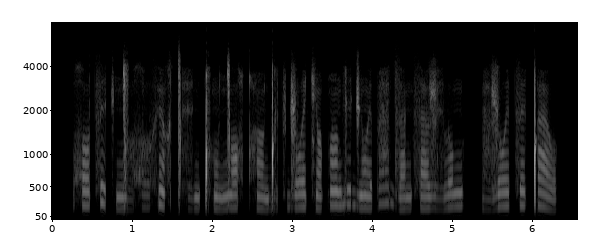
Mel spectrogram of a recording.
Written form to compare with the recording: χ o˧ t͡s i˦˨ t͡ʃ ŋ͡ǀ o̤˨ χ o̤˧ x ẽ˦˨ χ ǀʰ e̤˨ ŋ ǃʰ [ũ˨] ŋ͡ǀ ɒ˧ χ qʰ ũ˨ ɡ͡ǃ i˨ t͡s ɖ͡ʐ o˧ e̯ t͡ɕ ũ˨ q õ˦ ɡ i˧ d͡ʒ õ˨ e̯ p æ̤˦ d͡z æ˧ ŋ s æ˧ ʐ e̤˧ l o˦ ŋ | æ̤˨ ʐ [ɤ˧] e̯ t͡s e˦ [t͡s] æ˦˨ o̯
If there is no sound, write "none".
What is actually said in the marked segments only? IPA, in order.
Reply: ũ˨, o˧, ǃ

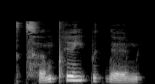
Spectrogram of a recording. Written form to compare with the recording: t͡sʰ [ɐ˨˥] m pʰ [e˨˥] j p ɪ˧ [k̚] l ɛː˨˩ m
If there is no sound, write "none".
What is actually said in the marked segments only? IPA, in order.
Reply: ɐ˨˥, e˥, k̚

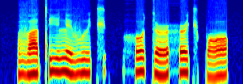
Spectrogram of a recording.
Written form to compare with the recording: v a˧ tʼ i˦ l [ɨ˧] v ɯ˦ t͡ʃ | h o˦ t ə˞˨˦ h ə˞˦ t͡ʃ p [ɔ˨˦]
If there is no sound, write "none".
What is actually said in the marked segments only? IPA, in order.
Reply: ɪ˧, ɔ˨˦

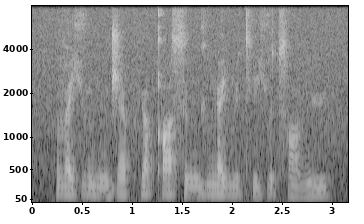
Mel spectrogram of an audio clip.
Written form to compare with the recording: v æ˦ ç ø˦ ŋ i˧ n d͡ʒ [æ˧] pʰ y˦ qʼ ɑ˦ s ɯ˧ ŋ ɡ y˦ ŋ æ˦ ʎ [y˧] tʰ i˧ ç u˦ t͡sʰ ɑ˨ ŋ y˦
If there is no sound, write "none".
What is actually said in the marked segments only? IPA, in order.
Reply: æ˨, y˦

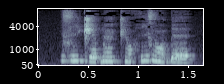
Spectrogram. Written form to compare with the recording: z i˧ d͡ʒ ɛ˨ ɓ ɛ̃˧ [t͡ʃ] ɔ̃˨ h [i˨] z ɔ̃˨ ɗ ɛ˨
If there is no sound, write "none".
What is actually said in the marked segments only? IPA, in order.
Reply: t͡ʃ, i˦

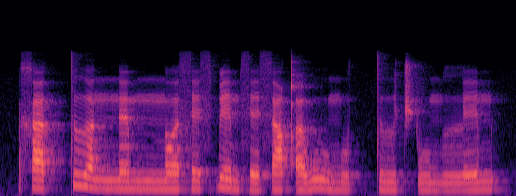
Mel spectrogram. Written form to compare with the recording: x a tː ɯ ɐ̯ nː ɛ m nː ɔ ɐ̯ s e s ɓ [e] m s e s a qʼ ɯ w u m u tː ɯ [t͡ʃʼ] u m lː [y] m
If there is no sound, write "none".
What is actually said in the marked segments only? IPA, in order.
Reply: e, t͡ʃʼ, e

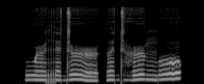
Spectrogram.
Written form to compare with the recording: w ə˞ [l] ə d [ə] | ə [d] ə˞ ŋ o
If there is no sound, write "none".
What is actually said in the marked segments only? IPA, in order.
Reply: r, ə˞, dʱ

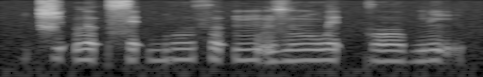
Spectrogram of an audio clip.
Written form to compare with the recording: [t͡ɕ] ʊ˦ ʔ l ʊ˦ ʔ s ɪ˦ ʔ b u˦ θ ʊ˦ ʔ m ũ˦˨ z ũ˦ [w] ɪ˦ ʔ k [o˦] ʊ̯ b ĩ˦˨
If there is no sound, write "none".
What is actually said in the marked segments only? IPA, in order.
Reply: t͡ɕ, w, o˦

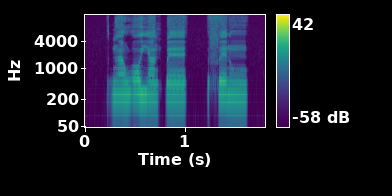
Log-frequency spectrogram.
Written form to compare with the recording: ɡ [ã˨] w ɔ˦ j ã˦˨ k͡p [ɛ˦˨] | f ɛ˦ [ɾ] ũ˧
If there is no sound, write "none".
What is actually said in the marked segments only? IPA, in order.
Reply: ã˧, ɛ˧, ɾ

